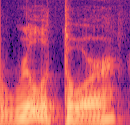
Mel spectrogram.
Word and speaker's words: Realtor: to list with a realtor. You better say it right. Realtor, yes. I get corrected all the time. I have to pull back my tongue when I say realtor, who uses video to sell their property.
